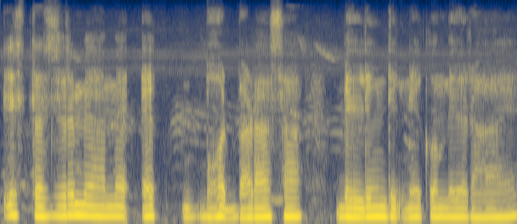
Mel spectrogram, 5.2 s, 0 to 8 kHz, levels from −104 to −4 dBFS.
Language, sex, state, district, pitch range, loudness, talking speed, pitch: Hindi, male, Arunachal Pradesh, Papum Pare, 115-125 Hz, -14 LUFS, 160 wpm, 120 Hz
